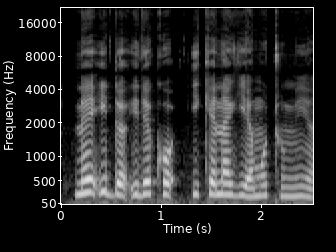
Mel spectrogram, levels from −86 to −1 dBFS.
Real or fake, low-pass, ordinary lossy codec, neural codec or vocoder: real; none; none; none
